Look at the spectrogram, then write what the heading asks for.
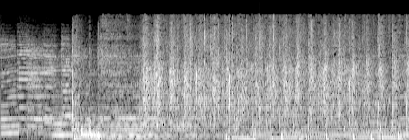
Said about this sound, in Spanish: Acá todo el mundo es muy cortés, se intercambian aplausos de la platea a la mesa, de la mesa a la platea.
